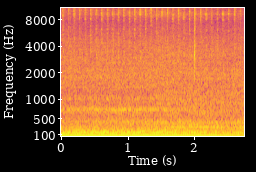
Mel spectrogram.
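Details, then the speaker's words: 2000 Ford Mustang V6 at idle: a steady low hum with a faint, quick, even tick at engine speed. Owner suspects tappets or lifters and wonders if it is also missing; engine ticking at idle. "here's the reason I'm having trouble selling this Mustang. Listen to that tap. Thinking tappets or lifters."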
